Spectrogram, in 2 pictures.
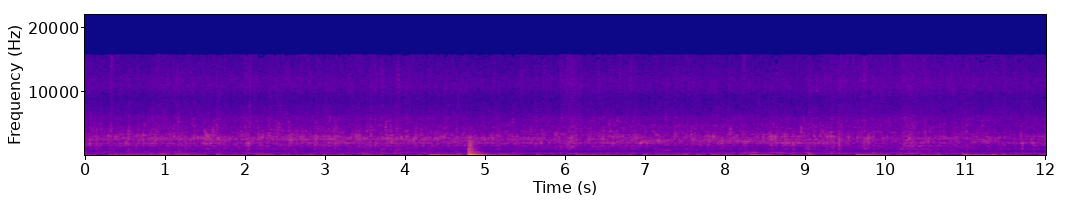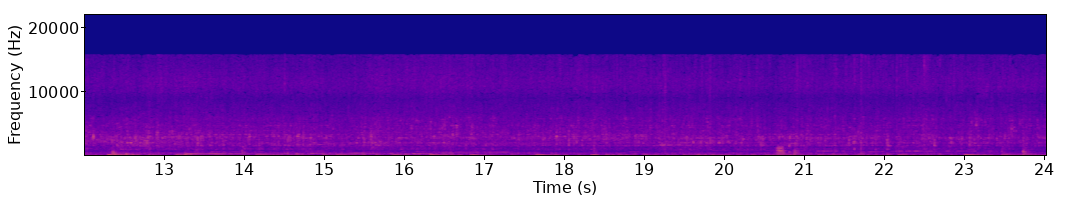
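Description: Chicken and oil sizzling steadily in the hot stainless steel inner pot of an Instant Pot on sauté, with one sharp knock about five seconds in.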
